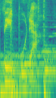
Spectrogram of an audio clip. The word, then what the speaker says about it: tempura: Tempora en latín es esdrújula y tempura en japonés es a un tiempo esdrújula y aguda y debe pronunciarse como tempura, y no como es habitual como palabra grave, con acento fonético en la sílaba intermedia.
